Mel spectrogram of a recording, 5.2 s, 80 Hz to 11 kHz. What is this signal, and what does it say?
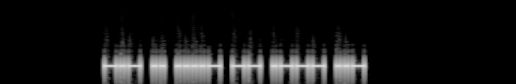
Morse code, heard as a keyed tone, about 32 wpm, 700 Hz. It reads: KI4MJU
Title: USA Call Signs - 6 Characters - Repeated 3x - 30wpm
